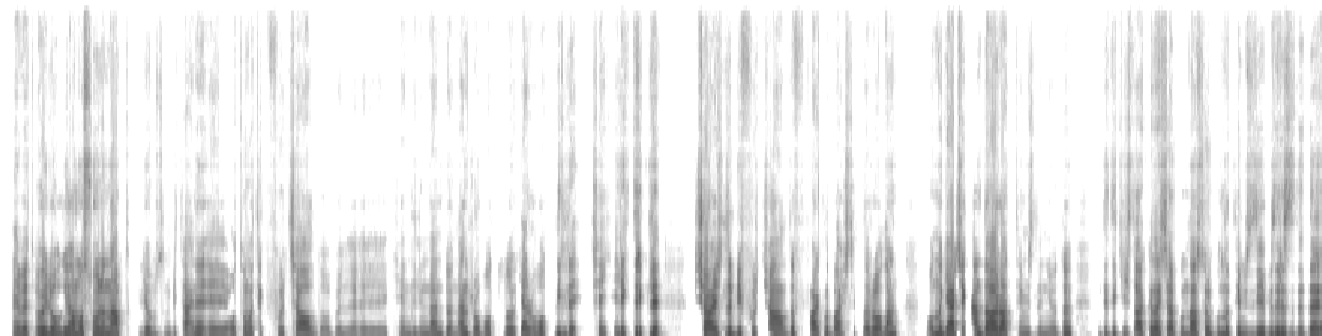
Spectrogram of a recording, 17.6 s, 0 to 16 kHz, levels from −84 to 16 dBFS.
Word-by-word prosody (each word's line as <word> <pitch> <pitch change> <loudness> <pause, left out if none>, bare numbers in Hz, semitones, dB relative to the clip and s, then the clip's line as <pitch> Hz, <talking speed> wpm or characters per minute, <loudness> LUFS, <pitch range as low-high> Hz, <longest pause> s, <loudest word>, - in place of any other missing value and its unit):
Evet, 110 -2 0
öyle 140 +5 +3
oluyor 120 +2 +3
ama, 160 0 +4
sonra 135 -4 +2
ne 140 0 +3
yaptık 145 0 -1
biliyor 140 +7 -3
musun? 115 -8 -17
Bir 105 - -16
tane, 110 +3 -2
eee, 95 0 -5
otomatik 105 +2 -5
fırça 105 +3 -5
aldı 90 -4 0
o, 85 0 -16
böyle, 90 0 -13 0.3
ııı, 90 - -15
kendiliğinden 100 0 -7
dönen, 110 +6 -2
robotlu 100 +2 -5
ya 100 -2 +2
robotlu 105 +4 -4
değil 135 0 -3
de, 95 - +1 0.2
şey, - - -7
elektrikli, - - +2 0.4
şarjlı 110 +4 +4
bir 115 - +3
fırça 110 -1 -4
aldı, 100 +8 +1 0.2
farklı 100 +1 0
başlıkları 100 +3 -2
olan. 255 +3 +1 0.4
Onunla 110 +4 +1
gerçekten 115 +4 +4
daha 115 0 +9
rahat 105 -2 +4
temizleniyordu. 95 +2 -6 0.3
Dedi 105 +5 -7
ki 120 -5 -13
"İşte 105 -1 -4
arkadaşlar, 110 0 +2
bundan 110 +1 +1
sonra 115 -1 -3
bununla 110 +1 -2
temizleyebiliriz." 110 0 0
dedi. 120 - +2
105 Hz, 165 wpm, -24 LUFS, 100-115 Hz, 0.4 s, daha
